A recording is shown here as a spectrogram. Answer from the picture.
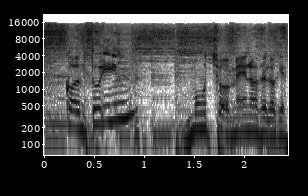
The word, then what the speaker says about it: Tuin: T-U-I-N, tal cual suena.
